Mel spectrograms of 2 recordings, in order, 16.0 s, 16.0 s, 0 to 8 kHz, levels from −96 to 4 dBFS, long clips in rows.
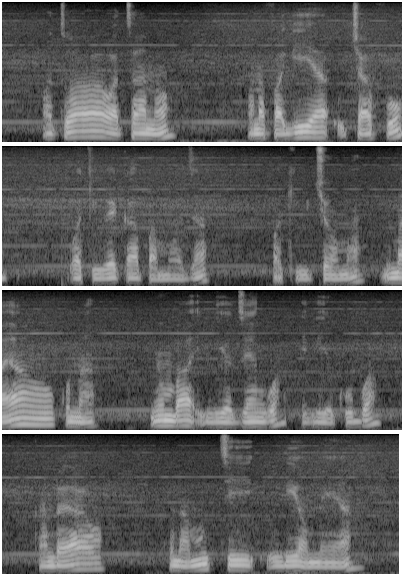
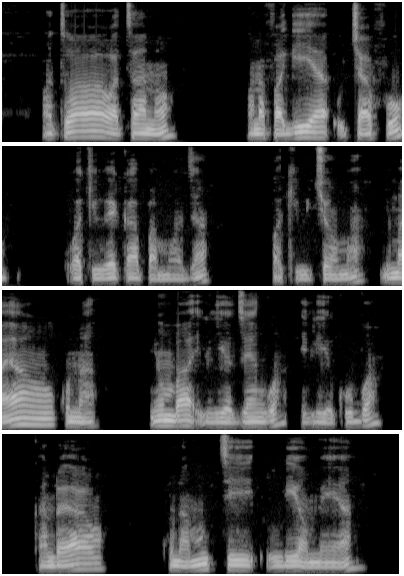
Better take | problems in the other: second | background sound (Domestic sounds, home sounds); 18 dB below the speech

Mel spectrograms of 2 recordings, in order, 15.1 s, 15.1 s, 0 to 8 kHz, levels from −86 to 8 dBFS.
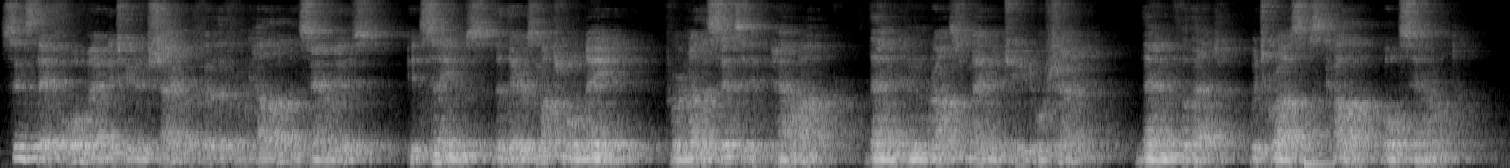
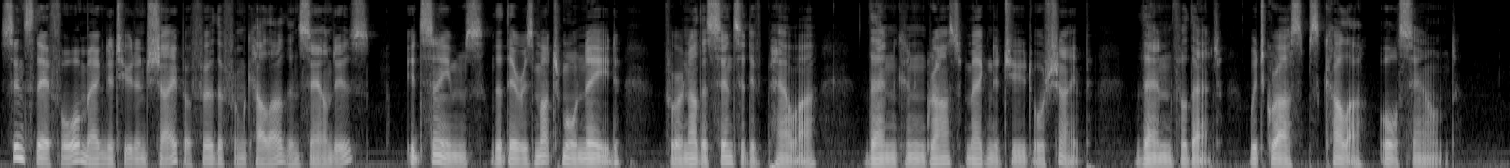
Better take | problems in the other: second | noise reduction (neural separator model SepFormer DNS4)

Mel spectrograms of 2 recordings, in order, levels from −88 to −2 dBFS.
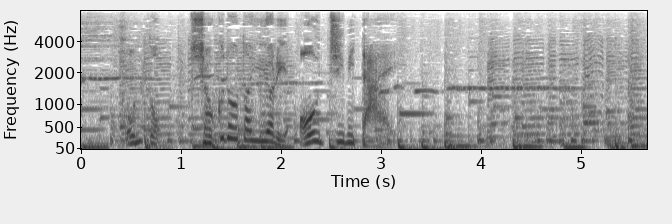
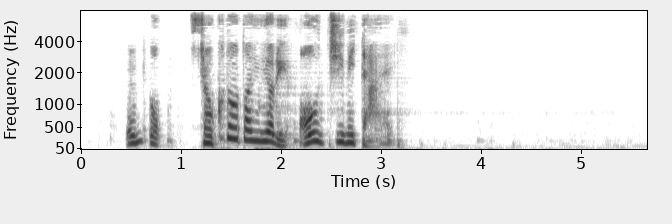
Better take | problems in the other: first | noise reduction (neural mask model DeepFilterNet 3)

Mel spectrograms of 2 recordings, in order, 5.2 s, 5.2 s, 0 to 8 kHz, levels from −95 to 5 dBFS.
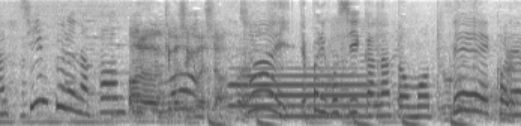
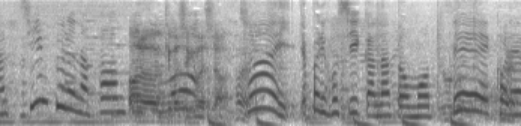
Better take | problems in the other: second | background sound (Wind instrument, woodwind instrument); 3 dB below the speech

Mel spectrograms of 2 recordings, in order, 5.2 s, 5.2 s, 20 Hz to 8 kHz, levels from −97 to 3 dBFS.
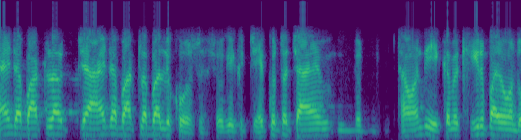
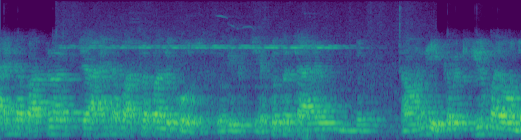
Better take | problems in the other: first | background sound (Alarm); 17 dB below the speech // room echo; dies away in 0.9 s

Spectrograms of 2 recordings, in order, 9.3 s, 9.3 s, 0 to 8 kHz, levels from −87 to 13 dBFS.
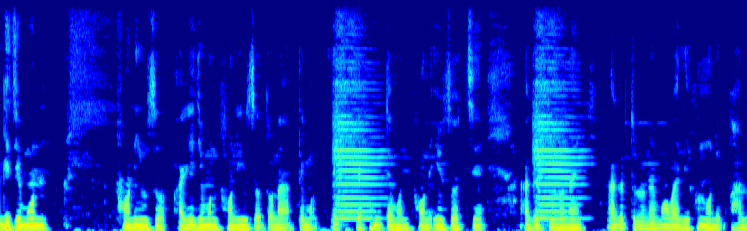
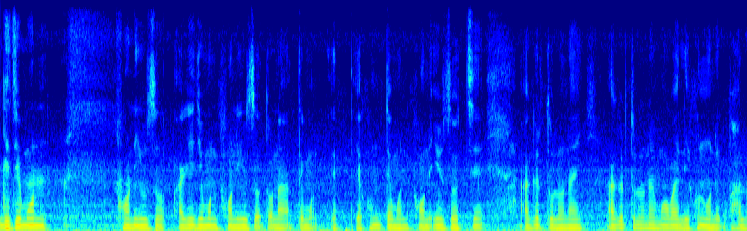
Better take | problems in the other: second | noise reduction (classical method Wiener filter)

